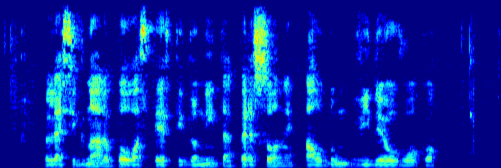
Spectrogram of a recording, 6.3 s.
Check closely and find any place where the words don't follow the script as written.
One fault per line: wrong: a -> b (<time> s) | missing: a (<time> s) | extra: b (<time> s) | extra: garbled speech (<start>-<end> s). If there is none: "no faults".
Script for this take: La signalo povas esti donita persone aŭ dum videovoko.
no faults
